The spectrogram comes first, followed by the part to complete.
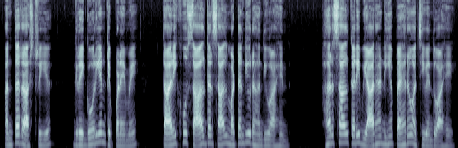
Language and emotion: Sindhi, neutral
